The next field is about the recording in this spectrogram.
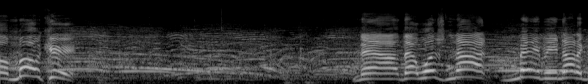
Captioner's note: crowd chatter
